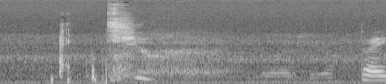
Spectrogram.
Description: Allergy fit with random sneezes and my husband blessing me :)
